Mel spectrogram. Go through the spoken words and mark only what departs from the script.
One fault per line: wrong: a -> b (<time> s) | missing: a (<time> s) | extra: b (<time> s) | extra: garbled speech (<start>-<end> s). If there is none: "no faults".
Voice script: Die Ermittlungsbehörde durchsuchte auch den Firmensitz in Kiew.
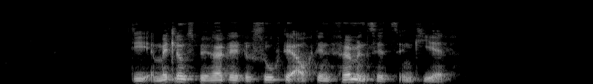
no faults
